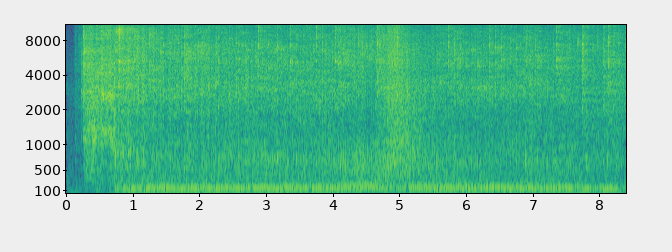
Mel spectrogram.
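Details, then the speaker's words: Carbureted Harley-Davidson, choke pulled for a cold start: fires immediately and holds a strong, even low-pitched idle on choke with no stumbling; normal cold start. "Kalau gua tarik cuknya dia kayak gasnya kayak ditahan. Oh. Oh. Untuk manasin setelah udah panas, udah anget ya udah suaranya kayak begini."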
